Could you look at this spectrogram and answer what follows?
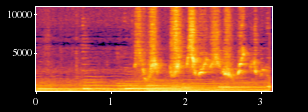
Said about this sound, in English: bird chirping noises. A pleasant atmosphere of birds chirping. Melodic notes that fill the air and match the vibrant colors of the castle's exterior walls. And yet, the more you listen, the more something feels off about it.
